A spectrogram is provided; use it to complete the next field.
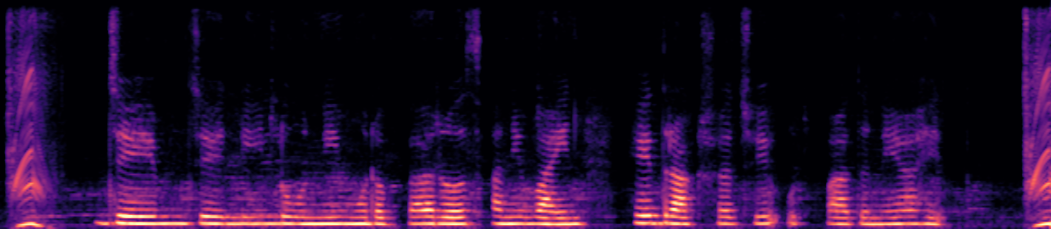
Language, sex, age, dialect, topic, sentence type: Marathi, female, 51-55, Varhadi, agriculture, statement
